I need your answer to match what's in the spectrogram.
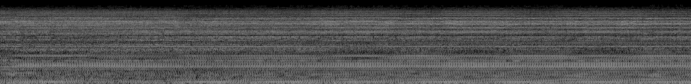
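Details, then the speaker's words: Lennox heat pump with a homeowner noise complaint, running in heat mode with the top off. Loud steady hum with a harsh, rattly hiss; failing compressor diagnosed, and the technician wonders if it has bad compressor valves. "You hear it gets louder when I move my hand out of the way. I'm blocking the noise, direct noise. Yeah, we got a bad compressor, guys."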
